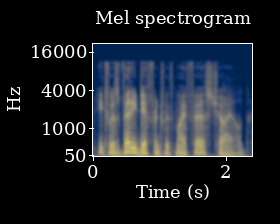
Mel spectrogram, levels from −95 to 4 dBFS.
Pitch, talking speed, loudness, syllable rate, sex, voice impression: 130 Hz, 200 wpm, -18 LUFS, 4.9 syllables/s, male, masculine, middle-aged, relaxed, slightly weak, soft, slightly muffled, raspy, intellectual, calm, friendly, reassuring, slightly wild, kind, slightly modest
